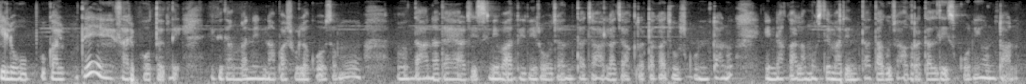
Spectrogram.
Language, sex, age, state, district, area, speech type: Telugu, female, 30-45, Telangana, Mancherial, rural, spontaneous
